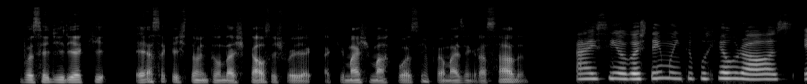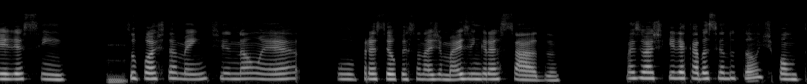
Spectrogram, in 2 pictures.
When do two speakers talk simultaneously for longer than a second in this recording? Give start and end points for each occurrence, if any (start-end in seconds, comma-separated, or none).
none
